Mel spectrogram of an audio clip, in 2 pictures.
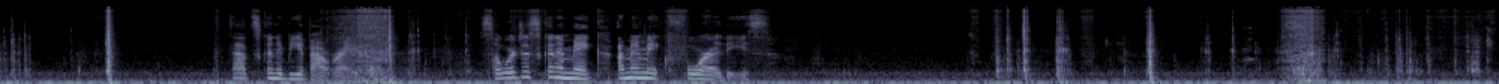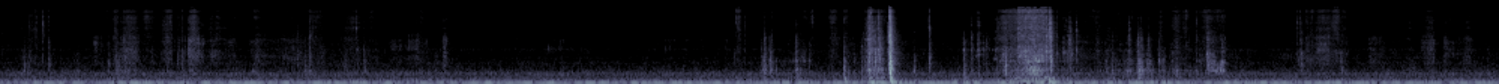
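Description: Paper rustles and taps softly as it is handled.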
